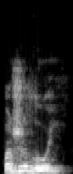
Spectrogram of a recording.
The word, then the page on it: poziloj: Russian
